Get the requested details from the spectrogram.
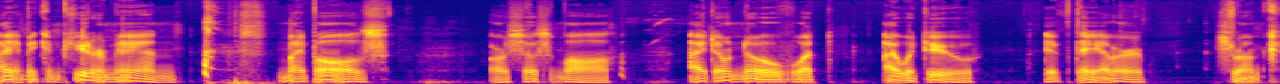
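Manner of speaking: very low, mechanical computer-man robot voice. Performing after being asked for a robot voice: robot voice. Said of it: "can you please do the robot voice".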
